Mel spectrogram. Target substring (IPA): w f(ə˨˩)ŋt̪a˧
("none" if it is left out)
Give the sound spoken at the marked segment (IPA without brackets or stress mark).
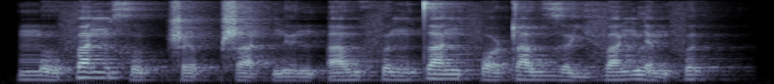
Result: ə˨˩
